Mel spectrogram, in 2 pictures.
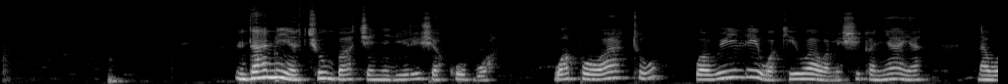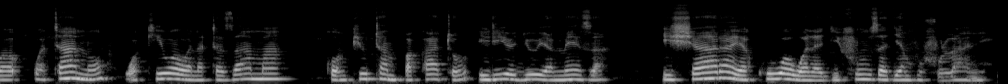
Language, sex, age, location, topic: Swahili, female, 18-24, Dar es Salaam, education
